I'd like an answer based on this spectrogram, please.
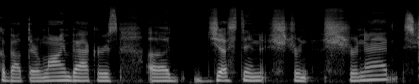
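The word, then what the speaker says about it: Strnad: Um when you talk about their linebackers, uh Justin Sternad, Sternad, Strainad, yes, that's how you pronounce his name.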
